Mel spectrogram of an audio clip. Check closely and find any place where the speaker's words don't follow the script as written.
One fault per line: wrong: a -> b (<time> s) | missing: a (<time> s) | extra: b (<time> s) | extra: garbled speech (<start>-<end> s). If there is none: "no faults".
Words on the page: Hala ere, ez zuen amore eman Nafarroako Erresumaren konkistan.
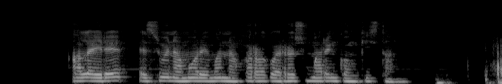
no faults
